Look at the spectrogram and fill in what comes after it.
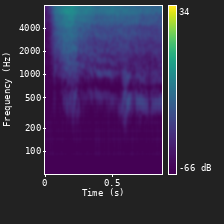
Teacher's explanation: In this type of speech error, the tongue doesn't totally protrude between the teeth like an interdental lisp, but it does push against the back of the front teeth. This produces a more muffled S sound. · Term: dentalized lisp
